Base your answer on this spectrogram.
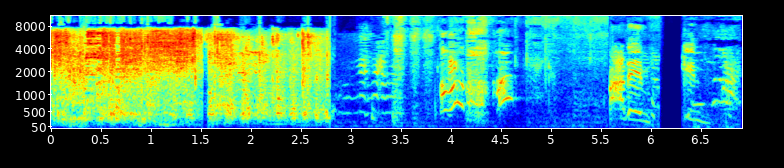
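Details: Kitten meowing amid playful household chaos: after a loud burst of screaming and noise, several short, curved, wavering meows follow in quick succession, some rising then falling, separated by brief gaps.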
